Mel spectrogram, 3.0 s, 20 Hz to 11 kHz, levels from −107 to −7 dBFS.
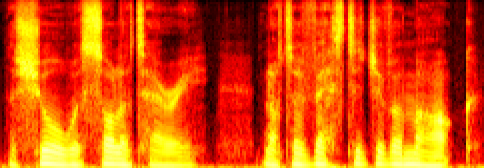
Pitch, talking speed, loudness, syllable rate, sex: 100 Hz, 200 wpm, -19 LUFS, 6.2 syllables/s, male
